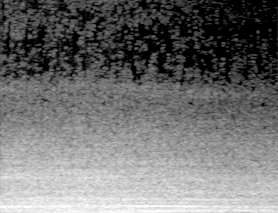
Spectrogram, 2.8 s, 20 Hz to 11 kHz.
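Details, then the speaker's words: 200k-mile BMW E46 320d Touring, M47 diesel, warm idle at operating temperature: fast buzzy rattle about four per second over a steady idle; the engine sounds pretty good and there is a known exhaust leak, downpipe flexi suspected. "Okay, so the actual engine then, as you are about to hear, sounds perfect. The rattle that you can hear is the exhaust."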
